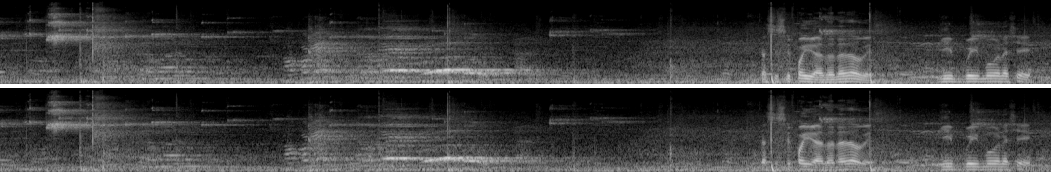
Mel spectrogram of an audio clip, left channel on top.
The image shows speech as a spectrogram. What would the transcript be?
Kasi si Poy, ano na daw eh. Giveaway muna siya eh.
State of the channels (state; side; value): normal; both; correlation 0.21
